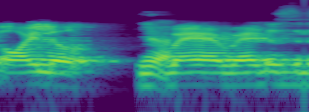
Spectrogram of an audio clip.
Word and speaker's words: Euler: Like Euler, but the actual pronunciation is Euler. Euler. Yeah. So people do call it. I mean, Euler is the right name.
